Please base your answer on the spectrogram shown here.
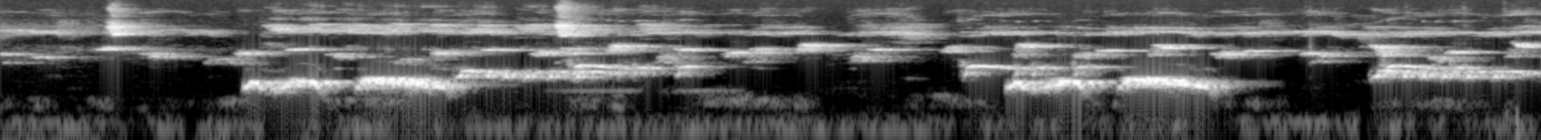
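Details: Zebra dove, a local bird singing in a rattan Mataraman cage, repeats a soft rolling coo phrase of quick staccato notes about every two to three seconds, with a faint low hum beneath.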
